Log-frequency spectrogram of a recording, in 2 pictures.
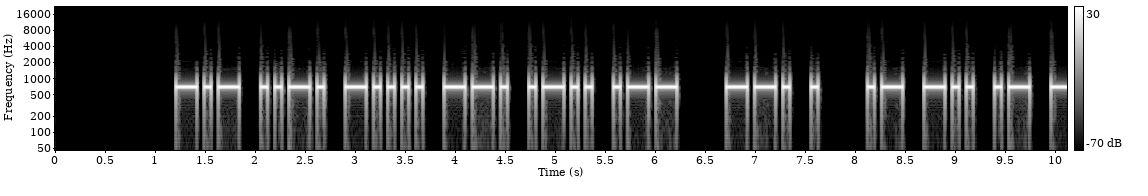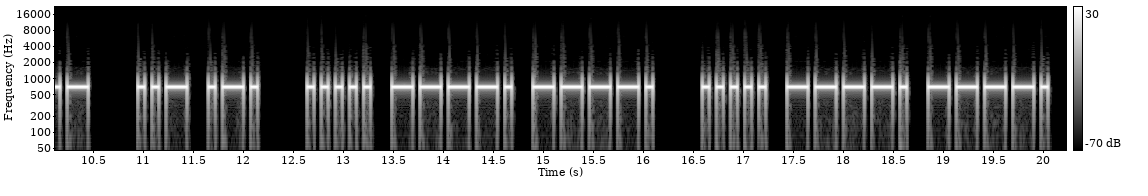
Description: Morse code, heard as a keyed tone, about 17 wpm, 700 Hz. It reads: KF6GLW GE ADAM UR 599 599
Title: SOTA QSO Practice 17wpm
